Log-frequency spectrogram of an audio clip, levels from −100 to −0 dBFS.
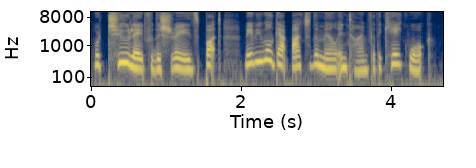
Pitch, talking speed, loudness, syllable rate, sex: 225 Hz, 255 wpm, -18 LUFS, 5.9 syllables/s, female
